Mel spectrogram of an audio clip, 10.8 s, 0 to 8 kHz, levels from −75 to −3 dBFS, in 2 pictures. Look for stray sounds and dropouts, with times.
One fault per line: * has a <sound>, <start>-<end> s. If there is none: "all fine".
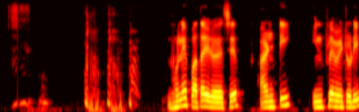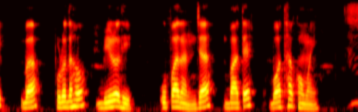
* has a cough, 1.2-2.1 s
